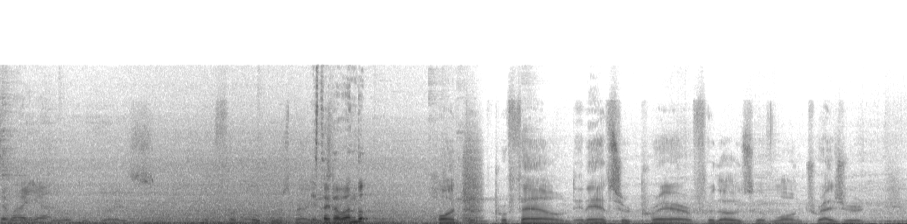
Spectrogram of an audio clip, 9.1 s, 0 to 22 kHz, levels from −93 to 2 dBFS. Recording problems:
traffic noise; very loud; throughout; 3 dB above the speech
keyboard typing; faint; until 5.5 s; peak 10 dB below the speech

